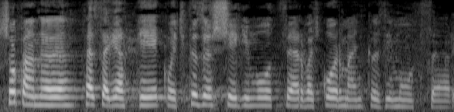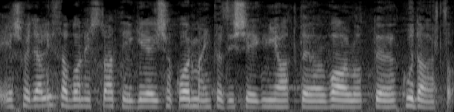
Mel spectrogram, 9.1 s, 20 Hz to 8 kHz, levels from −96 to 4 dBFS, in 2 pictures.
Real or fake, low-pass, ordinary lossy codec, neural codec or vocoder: fake; none; none; codec, 16 kHz, 4 kbps, FreqCodec, larger model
